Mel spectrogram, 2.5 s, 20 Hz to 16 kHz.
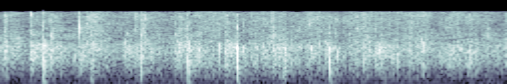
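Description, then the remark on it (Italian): An audience applauds the women's winners of the CDS gold final, Atletica Brescia 1950, steadily, with some individual claps standing out in a loose rhythm over a dense wash of clapping, at moderate loudness and with no one speaking. “Un applauso per favore.”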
